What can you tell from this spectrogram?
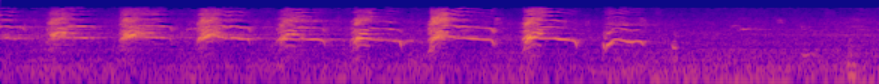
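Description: Puppy yipping and whimpering over and over, about two short, high cries a second, each falling in pitch, stopping about four seconds in.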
